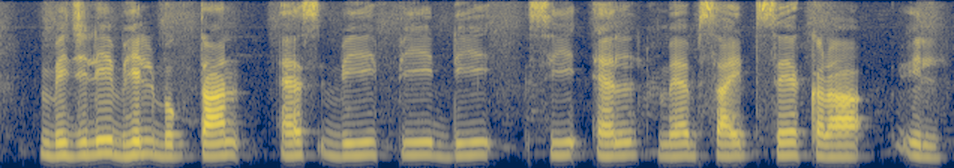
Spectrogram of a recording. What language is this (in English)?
Magahi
